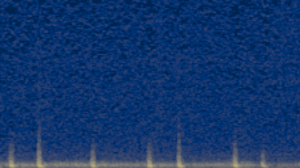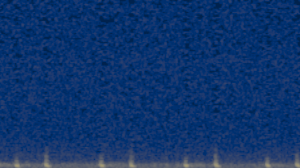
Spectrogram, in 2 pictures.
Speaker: в норме у основания сердца второй тон громче первого второй диастолический тон возникает в результате захлопывания и колебаний полулунных клапанов аорты и лёгочной артерии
